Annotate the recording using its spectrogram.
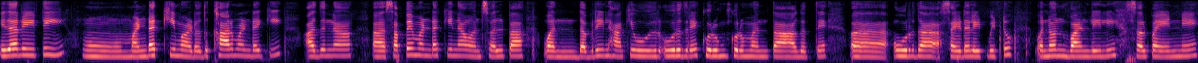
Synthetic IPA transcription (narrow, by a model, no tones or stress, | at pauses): id̪aɾiːt̪i | mɐɳɖɐkʰːimaːɽoːd̪ukʰaːɾmɐɳɖɐkːi | ɐd̪ɐnːɐ | sɐpːemɐɳɖɐkːinɐond̪usʋɐlpɐond̪d̪ɐbɾilɦaːkiuːɾud̪ɾe̞kuɾumkuɾumɐnt̪ɐaːɡut̪ːe̞ | uːɾd̪ɐsɐjɖɐlːiʈ̚biʈːuʔonːond̪baːɳɖlilːisʋɐlpɐenːe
